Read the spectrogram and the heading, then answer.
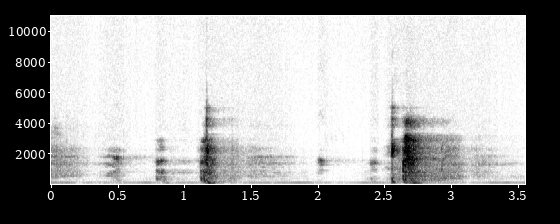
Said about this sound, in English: Police dogs. I've got to quiet them quickly.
